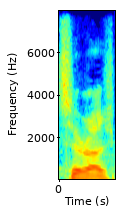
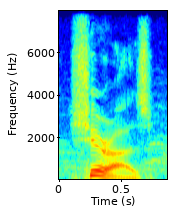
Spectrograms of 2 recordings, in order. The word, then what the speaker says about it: Siraj: I've heard sometimes Muhammad Siraj pronounced Shiraz. Is that just a is that just an error? Yeah, it's Siraj. He's not that. He's not the fine red wine.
